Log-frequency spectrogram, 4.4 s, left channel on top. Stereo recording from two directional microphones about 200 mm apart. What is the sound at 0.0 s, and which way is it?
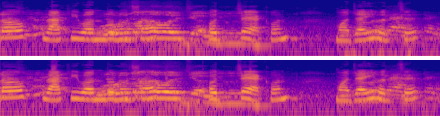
A woman's voice, centre (ahead or behind).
